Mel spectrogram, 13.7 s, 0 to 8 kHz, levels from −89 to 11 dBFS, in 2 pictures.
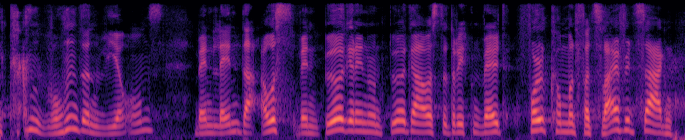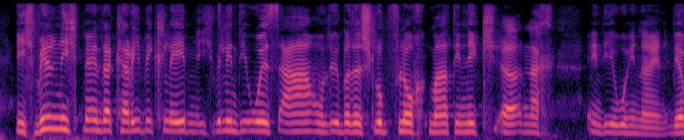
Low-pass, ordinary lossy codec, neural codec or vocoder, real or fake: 7.2 kHz; none; codec, 16 kHz, 4 kbps, X-Codec, HuBERT features, trained on LibriSpeech; fake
